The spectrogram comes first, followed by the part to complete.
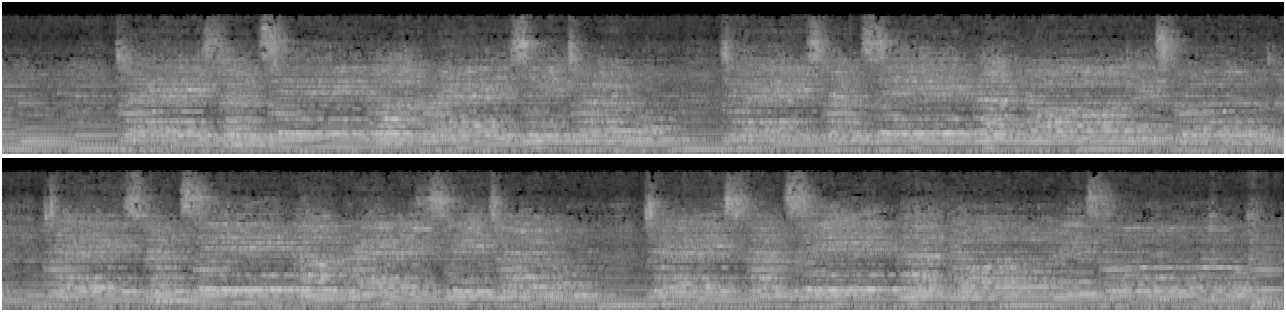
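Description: Church choir singing a choral piece in several voices, phrase after phrase with brief breaths between.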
